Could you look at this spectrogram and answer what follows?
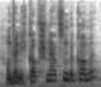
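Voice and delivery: high, whiny little clown; fretful clown. A narrator's reading. Clown husband frets to his wife, high and whiny.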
